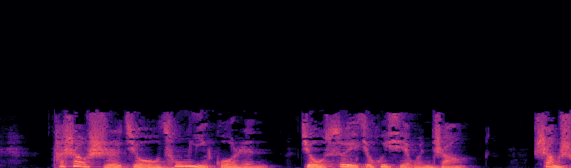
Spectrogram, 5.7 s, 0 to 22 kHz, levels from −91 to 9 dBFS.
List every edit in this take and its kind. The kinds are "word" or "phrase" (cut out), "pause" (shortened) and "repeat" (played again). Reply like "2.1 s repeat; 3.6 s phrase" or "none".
2.9 s pause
